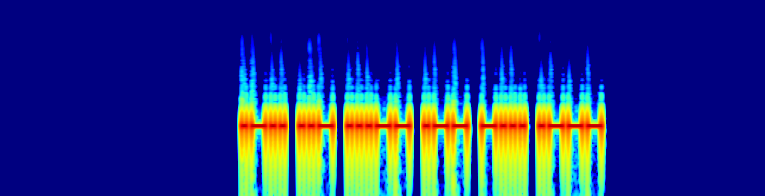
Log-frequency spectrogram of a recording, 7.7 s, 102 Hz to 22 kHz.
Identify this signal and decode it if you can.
Morse code, heard as a keyed tone, about 25 wpm, 700 Hz. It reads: LU3WBJ
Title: DXCC-100 Call Signs - 6 Characters - Repeated 3x - 25wpm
